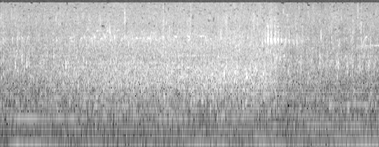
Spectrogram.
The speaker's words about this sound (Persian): سرعت آب یکم زیاده.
